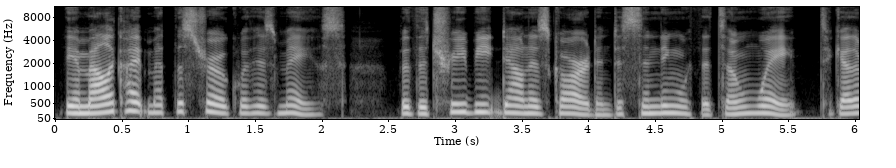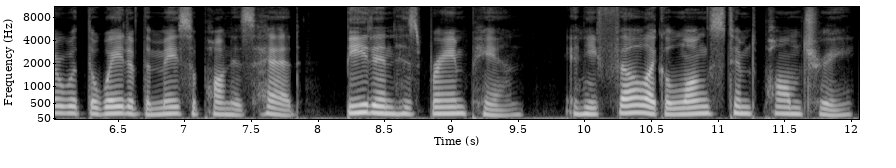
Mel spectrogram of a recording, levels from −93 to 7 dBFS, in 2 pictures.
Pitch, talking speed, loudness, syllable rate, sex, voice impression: 190 Hz, 225 wpm, -19 LUFS, 5.2 syllables/s, female, very feminine, adult-like, thin, relaxed, slightly weak, bright, soft, clear, fluent, cute, intellectual, very refreshing, sincere, calm, mature, friendly, reassuring, unique, very elegant, slightly wild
